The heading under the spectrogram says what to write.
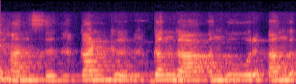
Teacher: इसका उच्चारण स्वर के बाद होता है तथा इसके उच्चारण में नाक से ध्वनि निकलती है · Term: अनुस्वार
